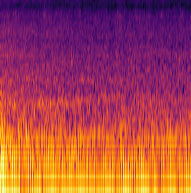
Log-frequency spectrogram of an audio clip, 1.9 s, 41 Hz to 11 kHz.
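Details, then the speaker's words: 1980 Triumph TR7 carbureted four idling in a garage after a new fuel filter was installed; low steady rumble with an even beat, no stumbling, and no longer leaking fuel; normal idle. "but it works. TR7 now has a fuel filter, and it even sounds like it's running."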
